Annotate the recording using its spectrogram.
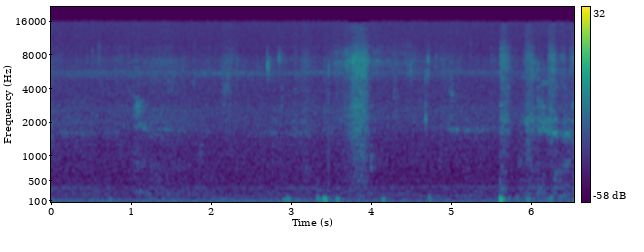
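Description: Quiet, soft handling sounds of hands rolling a sheet of sticky fruit-filled bread dough into a log on a silicone mat: a few faint dull knocks and a short rustle about four seconds in.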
